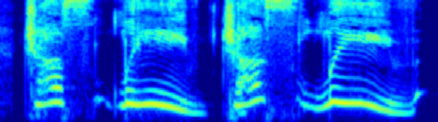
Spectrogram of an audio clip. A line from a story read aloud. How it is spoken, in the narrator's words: a woman screaming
